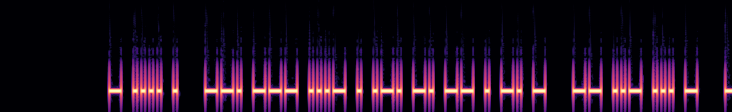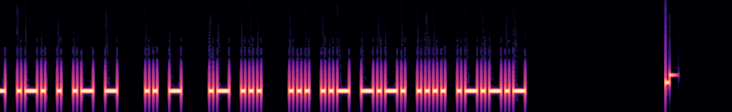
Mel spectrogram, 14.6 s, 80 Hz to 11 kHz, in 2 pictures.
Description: Morse code, heard as a keyed tone, about 28 wpm, 700 Hz. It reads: THE GOVERNMENT MUST TREAT IT AS SUCH.
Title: Sentences from Top 1300 Words 30wpm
